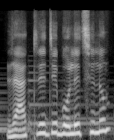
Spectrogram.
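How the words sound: It is said in a mocking, mimicking voice.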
